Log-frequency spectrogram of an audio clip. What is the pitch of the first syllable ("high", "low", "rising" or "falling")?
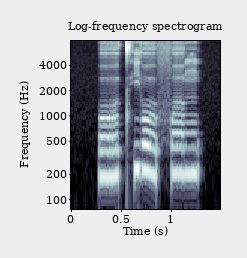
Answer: rising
